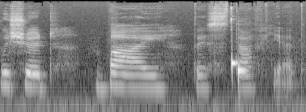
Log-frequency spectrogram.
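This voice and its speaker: Very slow speech in a non-native accent, with audible room echo. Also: woman. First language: not English. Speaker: gaming youtuber. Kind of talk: game tutorial walkthrough. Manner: halting, many fillers.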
